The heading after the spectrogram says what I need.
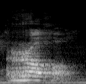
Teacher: when it's at the beginning of the word that's when it's that rolled r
